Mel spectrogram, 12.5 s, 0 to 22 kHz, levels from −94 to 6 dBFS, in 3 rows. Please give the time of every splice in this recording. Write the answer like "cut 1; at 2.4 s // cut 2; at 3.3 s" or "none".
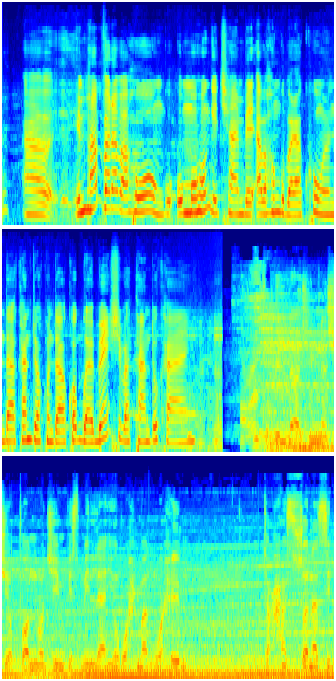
cut 1; at 7.1 s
